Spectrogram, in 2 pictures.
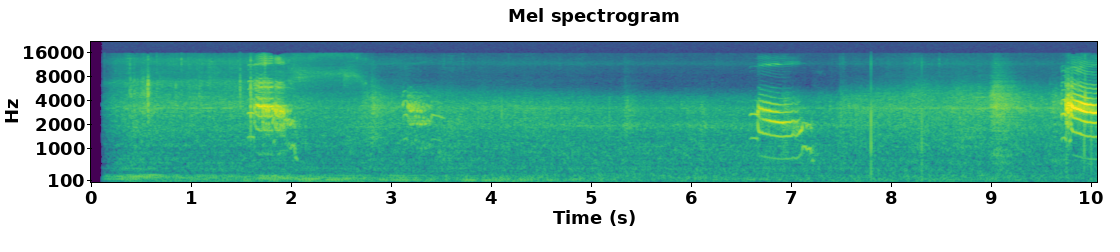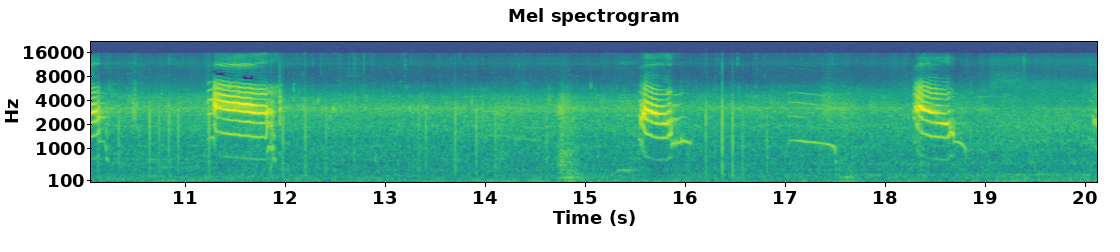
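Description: A calico kitten meowing loudly, about six high-pitched cries spaced a few seconds apart, with fainter mews between them. They are the cries of a kitten in pain from a swollen hind leg.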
